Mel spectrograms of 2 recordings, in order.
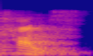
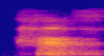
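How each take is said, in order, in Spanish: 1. La L se pronuncia en «half». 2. La L es muda en «half». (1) "no es half" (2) "Esa L no se pronuncia, es una L muda"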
